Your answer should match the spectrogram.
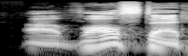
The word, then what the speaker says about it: Wallstedt: Wallstedt, he told us, is the way you pronounce his game, by the way.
